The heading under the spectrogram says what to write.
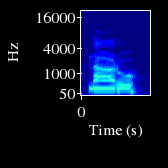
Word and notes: naru: Apatani

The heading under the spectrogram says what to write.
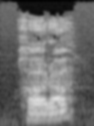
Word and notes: xaara: Xyzyl

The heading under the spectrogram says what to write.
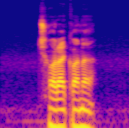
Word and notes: ʧɑrakɑna: Vafsi

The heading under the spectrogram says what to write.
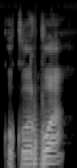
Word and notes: kokour bwa: Mpur

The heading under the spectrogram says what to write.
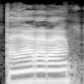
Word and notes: taya rara: Apatani

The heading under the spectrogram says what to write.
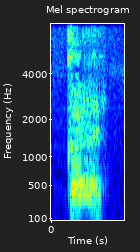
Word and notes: kyr: Xyzyl

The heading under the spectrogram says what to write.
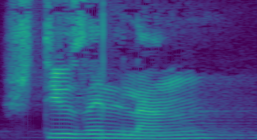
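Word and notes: xtiuzen lan: Teotitlán del Valle Zapotec

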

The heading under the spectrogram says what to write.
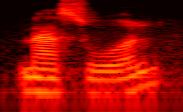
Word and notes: nasuol: Aneityum

